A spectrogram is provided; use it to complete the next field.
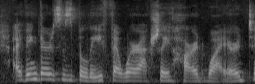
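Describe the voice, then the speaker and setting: A woman with a fairly low voice speaks with a non-native accent. Her pace is very fast. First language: not English. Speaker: author. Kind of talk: TV news interview. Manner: conversational, frequent fillers.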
